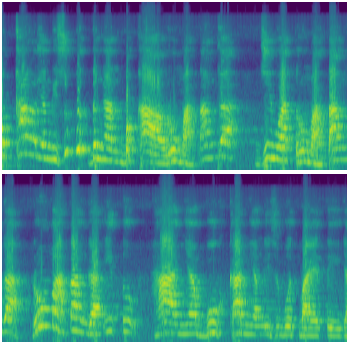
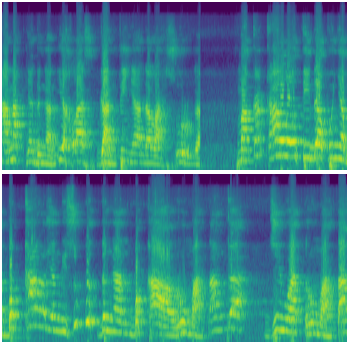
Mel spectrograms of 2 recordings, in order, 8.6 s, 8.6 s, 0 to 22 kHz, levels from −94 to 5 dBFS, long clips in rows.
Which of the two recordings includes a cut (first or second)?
second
